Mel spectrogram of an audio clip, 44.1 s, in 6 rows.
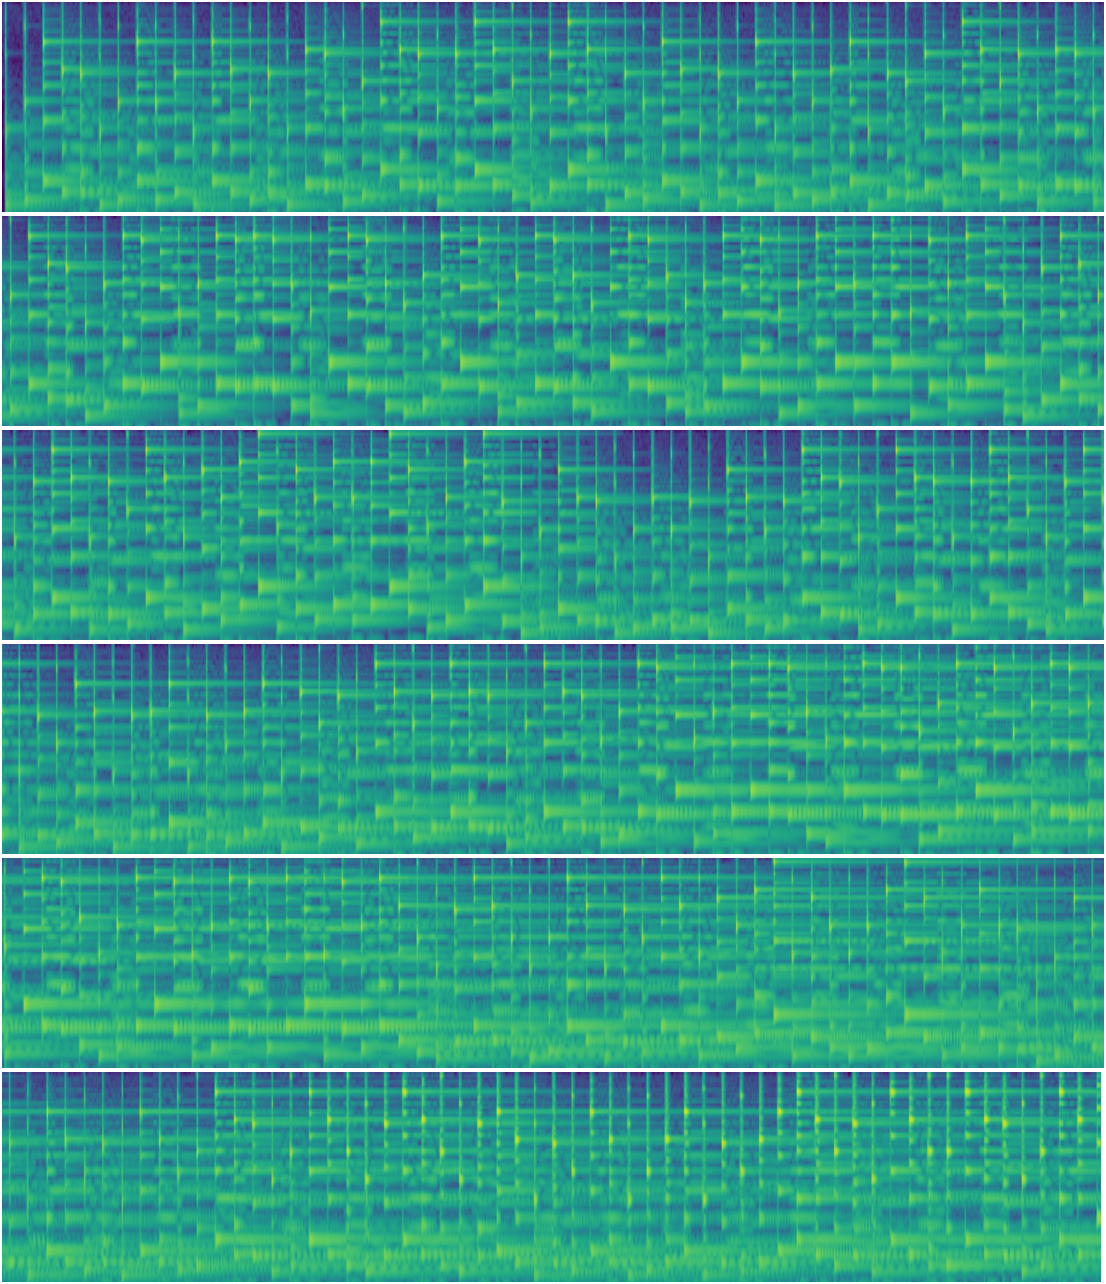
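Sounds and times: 
Behringer UB-Xa synth sequence and arpeggio: 0:00.0 - 0:44.0.

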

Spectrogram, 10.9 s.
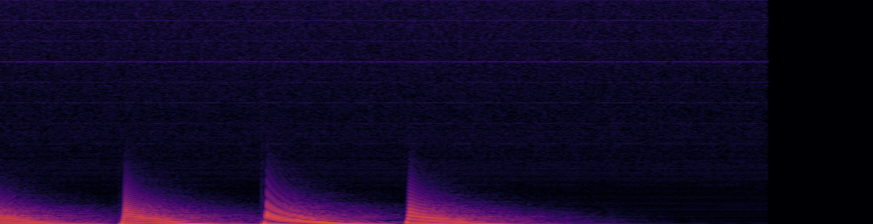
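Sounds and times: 
filtered bass pad: 0:00.0 - 0:07.8.

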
